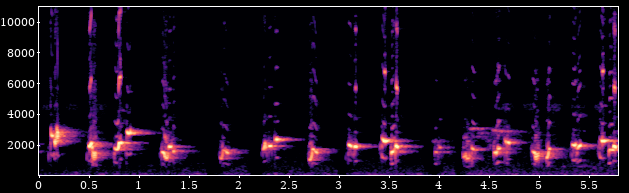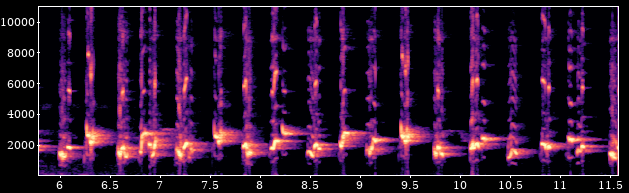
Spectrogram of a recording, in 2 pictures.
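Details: Yellow-vented bulbul with a long morning song used as a training master: starts with spaced bubbly notes, then quickens into a dense fast chain of chirps and whistles.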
